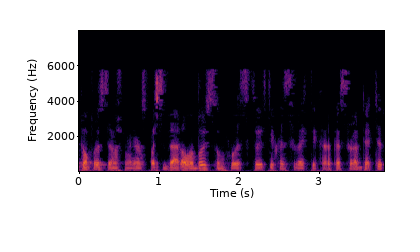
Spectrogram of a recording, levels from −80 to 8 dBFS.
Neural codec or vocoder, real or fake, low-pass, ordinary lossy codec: codec, 24 kHz, 0.9 kbps, WavTokenizer, medium music audio release; fake; 7.2 kHz; MP3, 24 kbps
